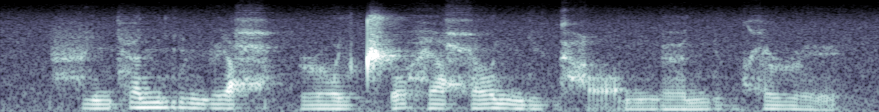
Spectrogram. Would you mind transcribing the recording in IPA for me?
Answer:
f i nʲ f æ nʲ rʲ ʉ ŋ ɭ i ħ | ɭ o lʲ t͡ʃʼ o h ɛ ħ o nʲ ʉ ɡ h ɑ̰ nʲ ŋ œ nʲ u ɡ ħ ʉ ɭ ø

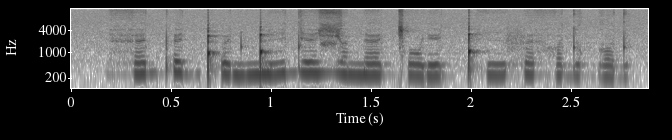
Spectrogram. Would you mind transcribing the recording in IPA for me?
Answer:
h ɛ d pʼ e d ǃʼ ø d ŋ͡ǃ i d e ʑ ʌ n ɛ ǀ o ɾʲ ɛ ǃʰ i f ɛ h ʌ d o ɡ ʌ d

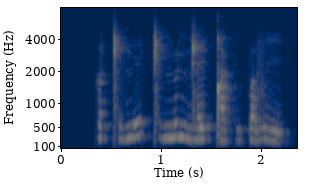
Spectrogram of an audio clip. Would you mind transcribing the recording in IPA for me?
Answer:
k ɐ ǁ e̤ n e̤ ǁ i̤ ŋ ʉ ŋ͡ǁ e ǃ a k i̤ p ɐ v i

